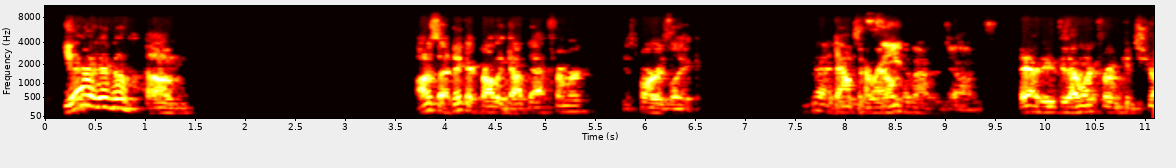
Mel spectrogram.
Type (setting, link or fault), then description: fault, poor sound quality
